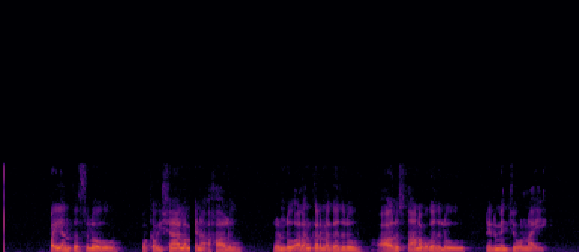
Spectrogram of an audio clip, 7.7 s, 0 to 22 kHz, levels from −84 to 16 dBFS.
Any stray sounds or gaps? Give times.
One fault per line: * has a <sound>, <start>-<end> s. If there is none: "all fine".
* has a dropout, 2.5-2.6 s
